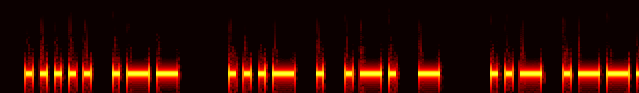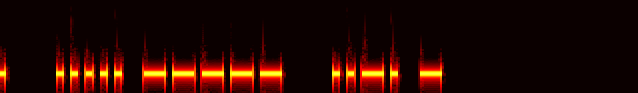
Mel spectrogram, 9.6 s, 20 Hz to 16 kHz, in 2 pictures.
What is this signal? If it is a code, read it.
Morse code, heard as a keyed tone, about 22 wpm, 700 Hz. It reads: 5W VERT UP 50 FT
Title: Practice QSO - Exchange 2 - Info - 22wpm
